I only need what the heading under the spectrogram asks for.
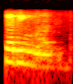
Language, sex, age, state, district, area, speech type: Tamil, female, 18-30, Tamil Nadu, Madurai, rural, conversation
